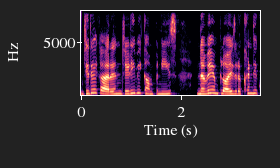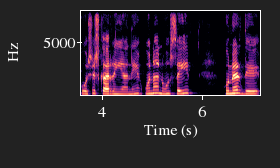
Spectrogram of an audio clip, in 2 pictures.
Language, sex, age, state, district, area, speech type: Punjabi, female, 18-30, Punjab, Fatehgarh Sahib, urban, spontaneous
